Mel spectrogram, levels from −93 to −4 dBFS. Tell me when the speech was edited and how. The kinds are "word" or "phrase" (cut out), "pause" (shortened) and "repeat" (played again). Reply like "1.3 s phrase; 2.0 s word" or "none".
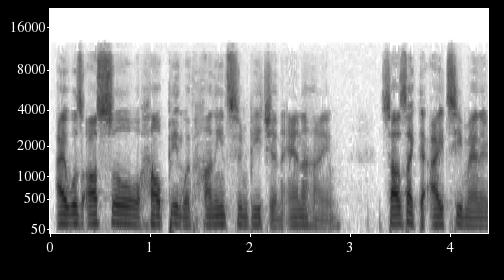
1.3 s word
